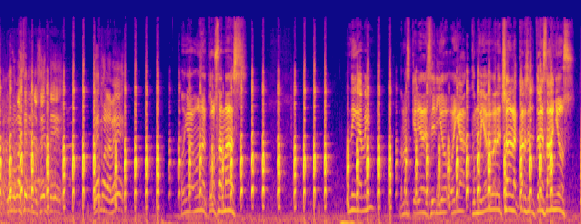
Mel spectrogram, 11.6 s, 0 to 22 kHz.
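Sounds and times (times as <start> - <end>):
laughter: 0.0 - 2.8, 8.0 - 11.2
hen clucking: 0.0 - 11.6
speech: 0.4 - 2.6, 3.8 - 5.0, 7.0 - 7.4, 8.2 - 11.6.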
